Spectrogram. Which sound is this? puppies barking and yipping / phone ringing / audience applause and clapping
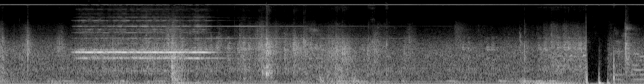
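phone ringing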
